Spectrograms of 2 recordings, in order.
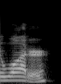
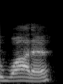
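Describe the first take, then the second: First: The word is said with careful, clear enunciation. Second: The word is said in a Boston accent. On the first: This is how the speaker normally says it. "I say water. I enunciate" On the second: This is how others say it, not the speaker. "I don't say water. I'm not from Boston"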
